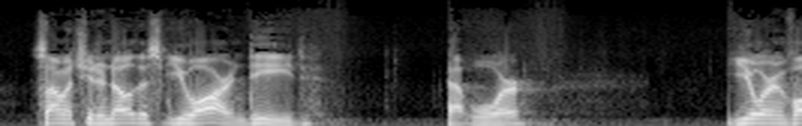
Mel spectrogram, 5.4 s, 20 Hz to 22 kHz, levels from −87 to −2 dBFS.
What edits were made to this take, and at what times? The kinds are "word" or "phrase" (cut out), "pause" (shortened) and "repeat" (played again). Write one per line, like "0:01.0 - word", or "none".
0:01.1 - phrase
